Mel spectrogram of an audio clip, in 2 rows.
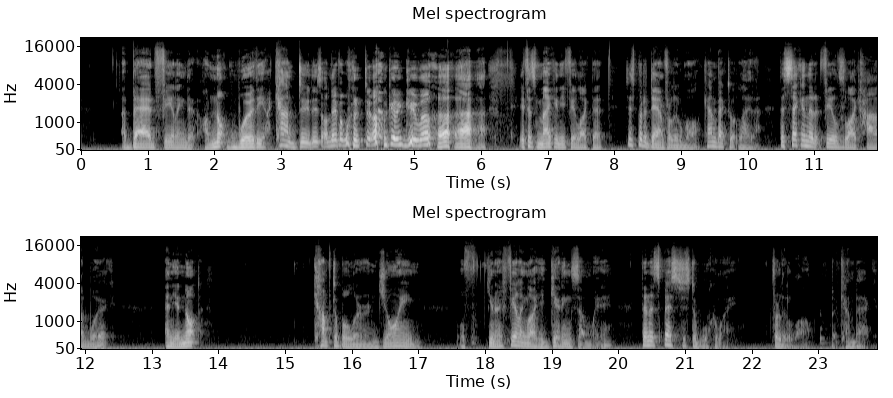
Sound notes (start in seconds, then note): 5.7 sob sob sob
